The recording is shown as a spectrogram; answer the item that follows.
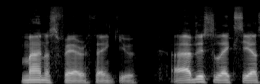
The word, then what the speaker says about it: manosphere: Manosphere. Manosphere. Manosphere. Thank you. I have dyslexia, so sometimes I can't pronounce all the words.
